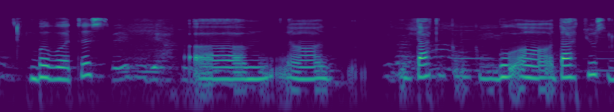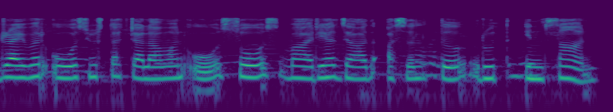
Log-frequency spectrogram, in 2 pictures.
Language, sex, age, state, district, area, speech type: Kashmiri, female, 18-30, Jammu and Kashmir, Baramulla, rural, spontaneous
